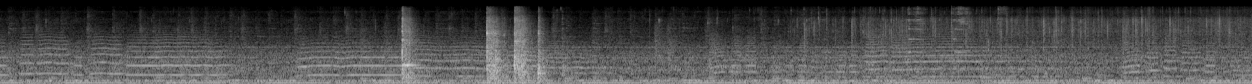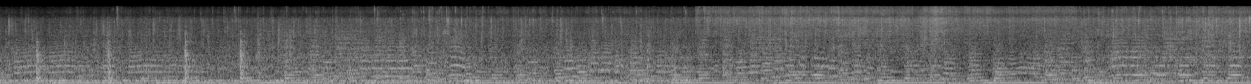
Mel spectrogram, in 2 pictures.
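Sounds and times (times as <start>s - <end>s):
background music: 0.0s - 25.0s
mushrooms sizzling in butter: 7.2s - 25.0s.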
